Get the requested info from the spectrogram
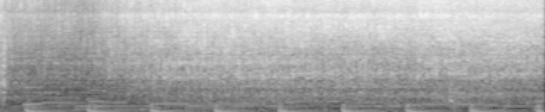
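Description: Tomatoes sizzling in hot oil with onions and whole spices in a pot, stirred with a wooden spoon; the steady hiss swells about a second in and holds.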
